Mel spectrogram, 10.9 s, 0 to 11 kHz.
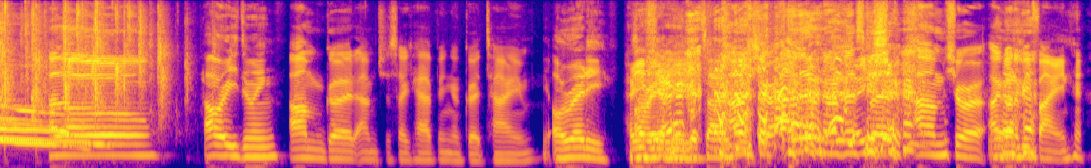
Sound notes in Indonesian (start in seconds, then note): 6.4 tertawa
